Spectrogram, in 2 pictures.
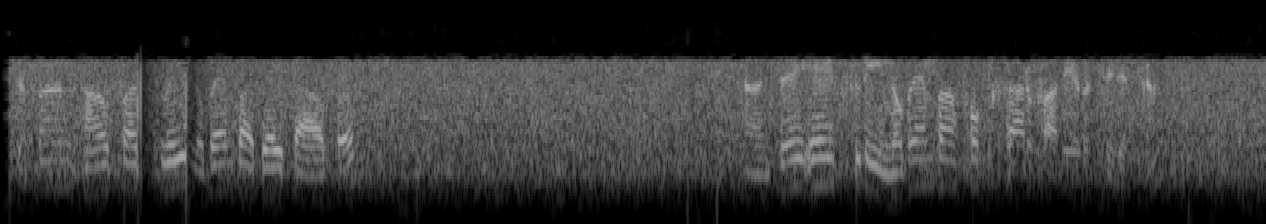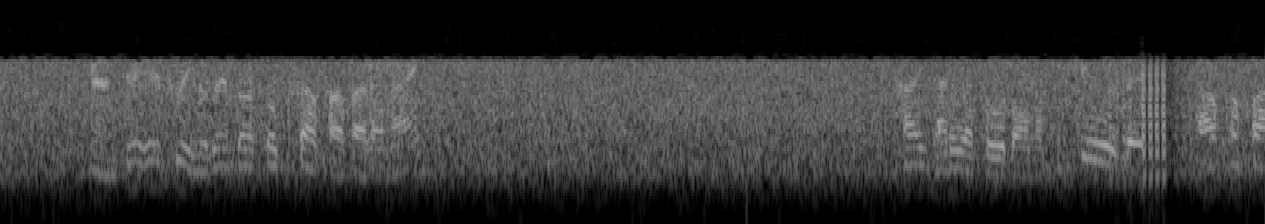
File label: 18.144 MHz ssb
